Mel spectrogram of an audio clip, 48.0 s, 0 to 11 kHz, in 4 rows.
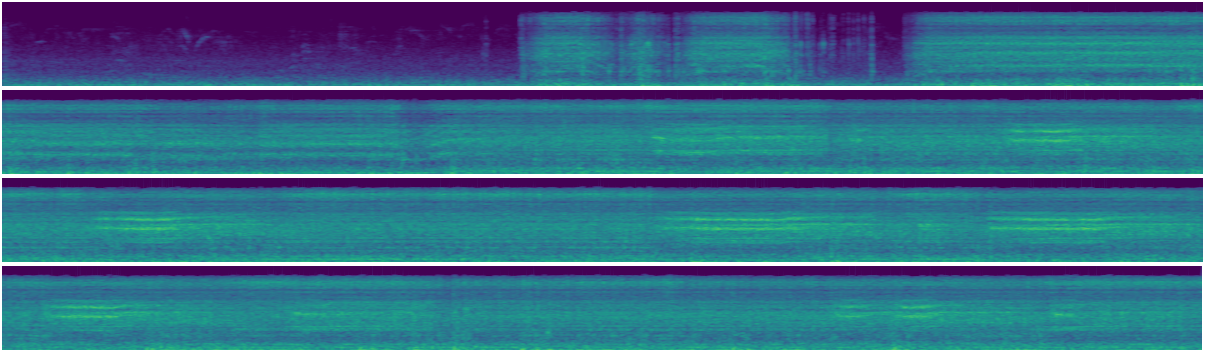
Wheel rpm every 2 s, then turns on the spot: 0, 0, 30, 70, 60, 160, 160, 160, 200, 230, 230, 230, 230, 230, 230, 220, 230, 220, 230, 230, 230, 230, 230, 230.
none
